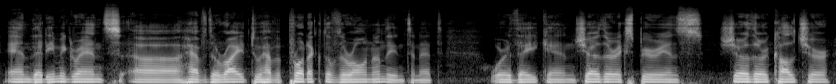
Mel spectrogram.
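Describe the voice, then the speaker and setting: A man with an Israeli accent, a startup founder speaking earnestly at an event, pausing often with fillers. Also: mid-range voice, warm tone, clean tone, no echo. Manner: measured, earnest, hesitant with fillers.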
